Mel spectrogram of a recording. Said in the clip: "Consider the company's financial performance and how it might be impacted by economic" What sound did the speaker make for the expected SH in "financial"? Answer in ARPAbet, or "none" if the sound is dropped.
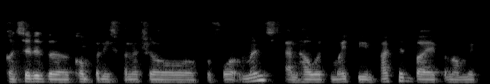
SH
